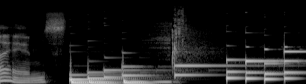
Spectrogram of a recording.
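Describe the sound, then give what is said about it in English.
A short, bright run of chime notes rings out clearly, about eight struck tones in a descending then repeating pattern, each sustaining and overlapping, after a brief vocal sound and a soft noise burst. “Those chimes, they're always in good work in order for us”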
